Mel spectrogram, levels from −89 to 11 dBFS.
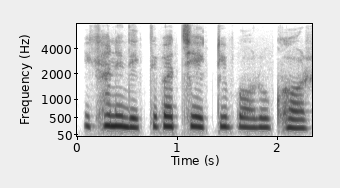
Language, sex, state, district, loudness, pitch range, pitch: Bengali, female, West Bengal, Cooch Behar, -14 LUFS, 240-270 Hz, 260 Hz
